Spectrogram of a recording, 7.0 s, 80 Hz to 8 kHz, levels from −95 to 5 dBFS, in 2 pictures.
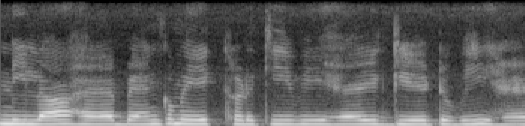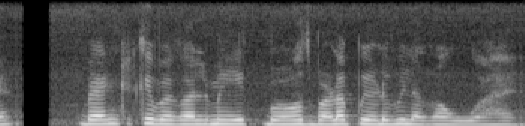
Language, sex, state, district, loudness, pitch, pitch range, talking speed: Hindi, male, Bihar, West Champaran, -15 LUFS, 245 Hz, 245-255 Hz, 205 wpm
